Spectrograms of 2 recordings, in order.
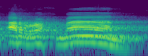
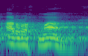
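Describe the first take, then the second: First: আর রহমান read slowly with the র held doubled, "ar-rahman"; doubled r demo. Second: Said in the usual way. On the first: Shown as a demonstration. Teacher showing students the tashdid on আর রহমান, slow and deliberate. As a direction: stretch out আর রহমান, leaning into the doubled র. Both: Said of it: "একটা তাজদিদ দিয়ে পড়তে হবে".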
